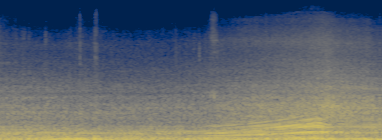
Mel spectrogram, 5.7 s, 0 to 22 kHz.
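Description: A 2019 BMW M2 Competition engine drones steadily, heard from outside and sounding muted, with a rising engine tone toward the end, partly covered by rumbling wind and road noise.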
